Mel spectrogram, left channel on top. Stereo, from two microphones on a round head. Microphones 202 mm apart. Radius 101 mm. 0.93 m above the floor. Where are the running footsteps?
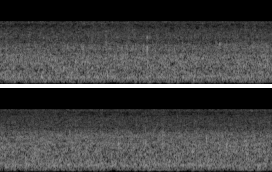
No running footsteps in this recording.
